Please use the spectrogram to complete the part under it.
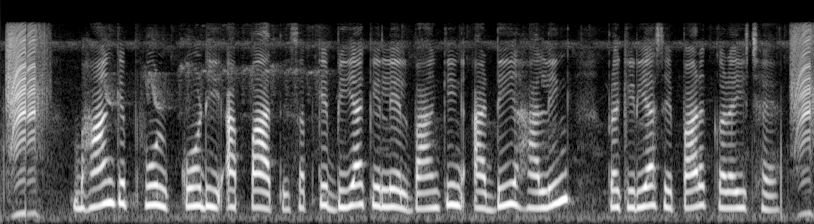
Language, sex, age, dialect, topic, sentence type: Magahi, female, 36-40, Western, agriculture, statement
